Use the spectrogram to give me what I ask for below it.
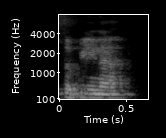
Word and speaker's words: subpoena: India no subpoena okay and B is silent so it's subpoena okay so these things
